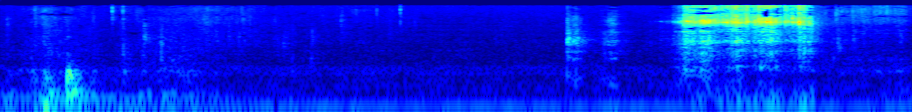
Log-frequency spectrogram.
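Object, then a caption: Bar of soap. A palm-sized, dry rectangular bar of yellow soap, held in one hand, is scraped with a metal blade. A soft low knock and faint scratching lead into a brief scrape, then a louder, bright, hissing rasp as the blade drags across the surface. Crumbs fall off the bar.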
